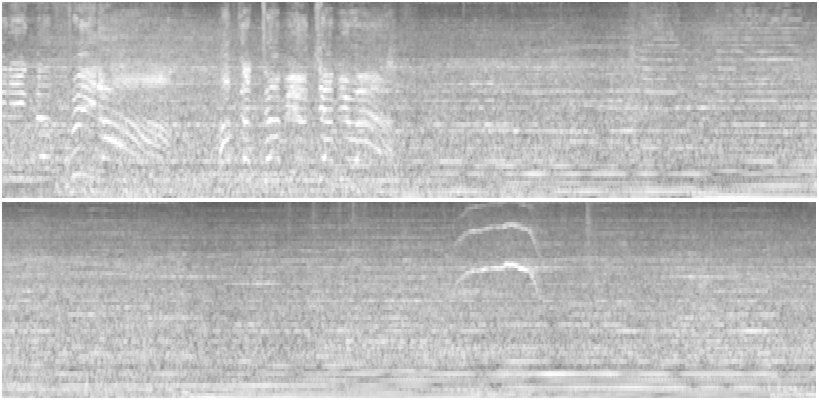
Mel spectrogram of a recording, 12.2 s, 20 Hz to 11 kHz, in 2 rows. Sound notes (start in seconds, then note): 3.3 crowd chattering; 3.3 dramatic music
